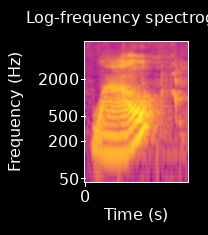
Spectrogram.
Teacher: one more front of the mouth sound with both lips which is our W sound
